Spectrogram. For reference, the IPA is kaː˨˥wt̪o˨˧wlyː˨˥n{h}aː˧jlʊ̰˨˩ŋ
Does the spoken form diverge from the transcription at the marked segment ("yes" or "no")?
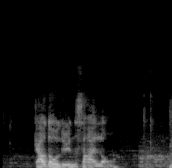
yes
